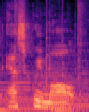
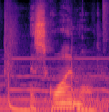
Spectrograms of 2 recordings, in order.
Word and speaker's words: Esquimalt: victoria victoria proper sorry people often pronounce this as esquimalt or esquimal this is esquimalt esquim mold it's a lovely area too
